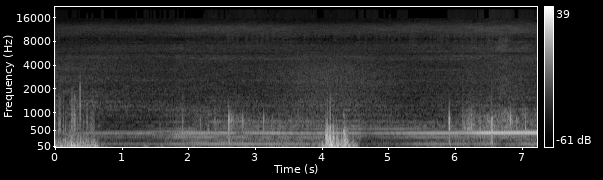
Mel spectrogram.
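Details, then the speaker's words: Antique Peerless 8-inch AC/DC oscillating table fan, oscillation set to full arc: a steady mid-pitched motor hum with scattered clicks and a thump. The motor brushes are worn short with weak spring tension and need replacing. "You can hear it fluctuating. And um that is uh the brushes. They're not They really should be replaced. They're kind of short and the spring isn't putting as much tension on it as it should."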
